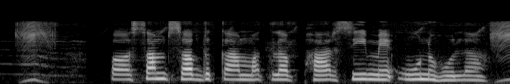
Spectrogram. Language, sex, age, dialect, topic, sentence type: Bhojpuri, female, 25-30, Western, agriculture, statement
